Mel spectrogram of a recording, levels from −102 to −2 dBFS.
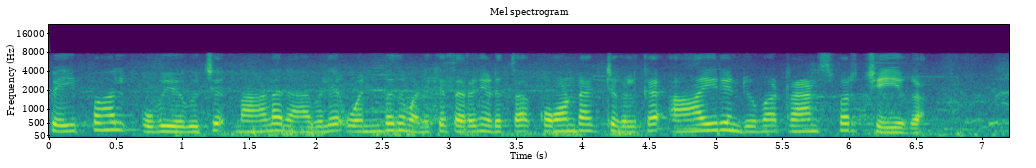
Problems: background conversations at intervals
